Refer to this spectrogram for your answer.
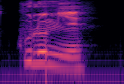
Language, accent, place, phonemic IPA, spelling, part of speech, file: French, France, Lyon, /ku.lɔ.mje/, coulommiers, noun, LL-Q150 (fra)-coulommiers.wav
- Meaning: a soft ripened cow cheese from Coulommiers, Seine-et-Marne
